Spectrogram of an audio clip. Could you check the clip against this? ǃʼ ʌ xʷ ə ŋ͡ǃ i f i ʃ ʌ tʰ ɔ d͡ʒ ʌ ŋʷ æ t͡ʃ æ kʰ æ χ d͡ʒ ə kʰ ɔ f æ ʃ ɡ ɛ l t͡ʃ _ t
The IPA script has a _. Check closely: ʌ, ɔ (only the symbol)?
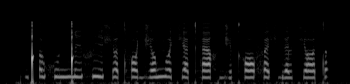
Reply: ʌ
